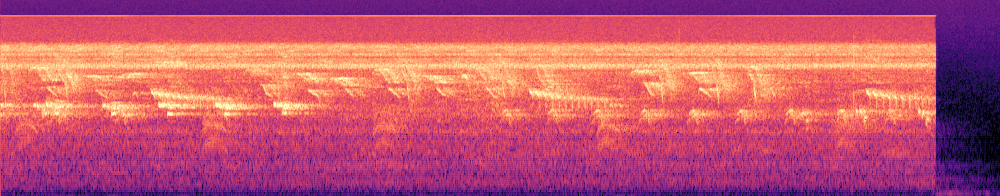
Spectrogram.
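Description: Several small birds chirping and calling over one another in short rising and falling notes, over a steady high hiss of ambient noise; the sound cuts off suddenly near the end.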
